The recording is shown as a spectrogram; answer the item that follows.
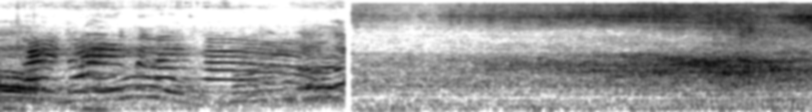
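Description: Women's voices talking and calling out in a crowd, then an abrupt cut to road traffic noise that slowly swells as a vehicle approaches.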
